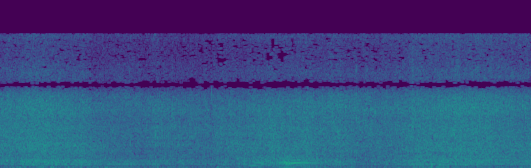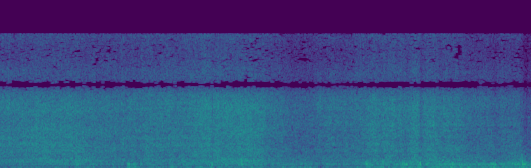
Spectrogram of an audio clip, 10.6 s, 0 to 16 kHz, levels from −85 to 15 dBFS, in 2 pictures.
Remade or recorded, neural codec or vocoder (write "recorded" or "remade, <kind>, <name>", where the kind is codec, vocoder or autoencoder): recorded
